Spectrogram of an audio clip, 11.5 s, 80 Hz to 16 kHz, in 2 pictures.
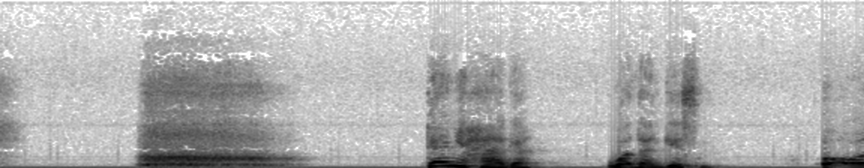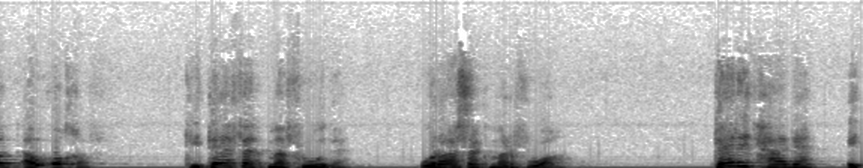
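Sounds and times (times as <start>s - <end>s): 
deep breath from a breathing exercise: 0.9s - 2.1s
speech: 2.9s - 4.9s, 5.5s - 9.6s, 10.5s - 11.5s.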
